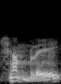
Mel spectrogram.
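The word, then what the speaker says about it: Cholmondeley: yet no reason to know that the name Chumley is in no way pronounced the way it is stout to endure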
